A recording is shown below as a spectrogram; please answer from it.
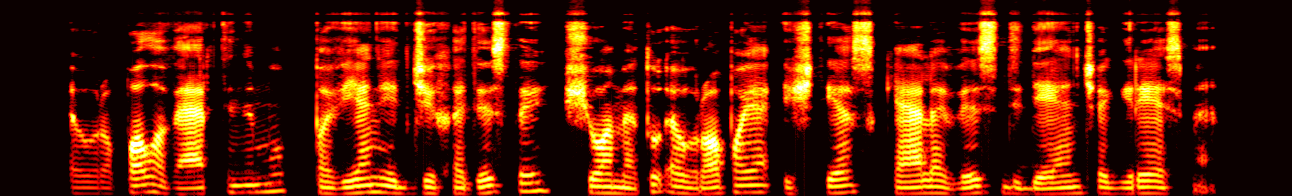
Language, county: Lithuanian, Kaunas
